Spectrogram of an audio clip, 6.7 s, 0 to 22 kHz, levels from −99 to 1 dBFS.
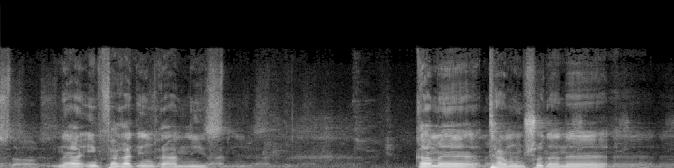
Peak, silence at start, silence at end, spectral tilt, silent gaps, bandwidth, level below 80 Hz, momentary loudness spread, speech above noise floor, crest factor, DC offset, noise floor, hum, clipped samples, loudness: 0 dBFS; 0 s; 0.25 s; -5 dB/octave; none; 16 kHz; -34 dBFS; 20 LU; 35 dB; 20 dB; under 0.1%; -55 dBFS; none; under 0.1%; -20 LUFS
